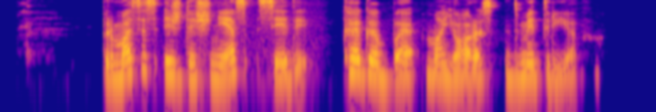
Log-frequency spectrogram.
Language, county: Lithuanian, Vilnius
